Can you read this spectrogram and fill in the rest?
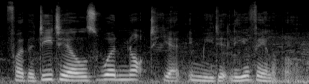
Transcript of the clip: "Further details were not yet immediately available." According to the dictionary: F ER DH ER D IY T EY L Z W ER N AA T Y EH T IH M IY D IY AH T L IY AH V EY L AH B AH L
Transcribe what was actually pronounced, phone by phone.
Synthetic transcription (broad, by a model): F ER DH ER D IY T EY L Z W ER N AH T Y EH T IH M IY D IY AH T L IY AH V EY L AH B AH L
